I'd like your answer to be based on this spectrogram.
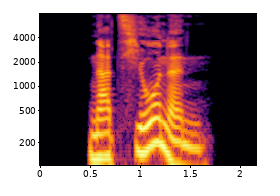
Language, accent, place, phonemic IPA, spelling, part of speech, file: German, Germany, Berlin, /naˈtsi̯oːnən/, Nationen, noun, De-Nationen.ogg
- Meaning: plural of Nation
